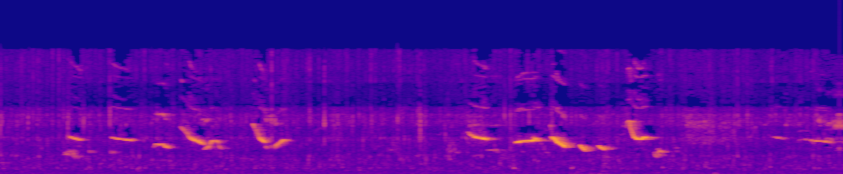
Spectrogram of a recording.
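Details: White-browed fantail song: two phrases of clear, high whistled notes, rising and falling in a jaunty sequence of about five to seven notes each, over a soft background hiss.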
